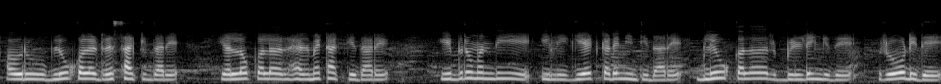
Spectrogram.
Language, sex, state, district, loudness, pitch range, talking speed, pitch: Kannada, male, Karnataka, Dharwad, -18 LUFS, 230-265 Hz, 135 wpm, 245 Hz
